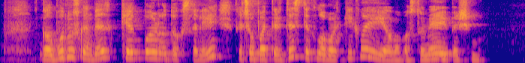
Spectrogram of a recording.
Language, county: Lithuanian, Šiauliai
